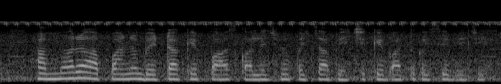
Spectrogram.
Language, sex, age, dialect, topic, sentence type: Bhojpuri, female, 18-24, Southern / Standard, banking, question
